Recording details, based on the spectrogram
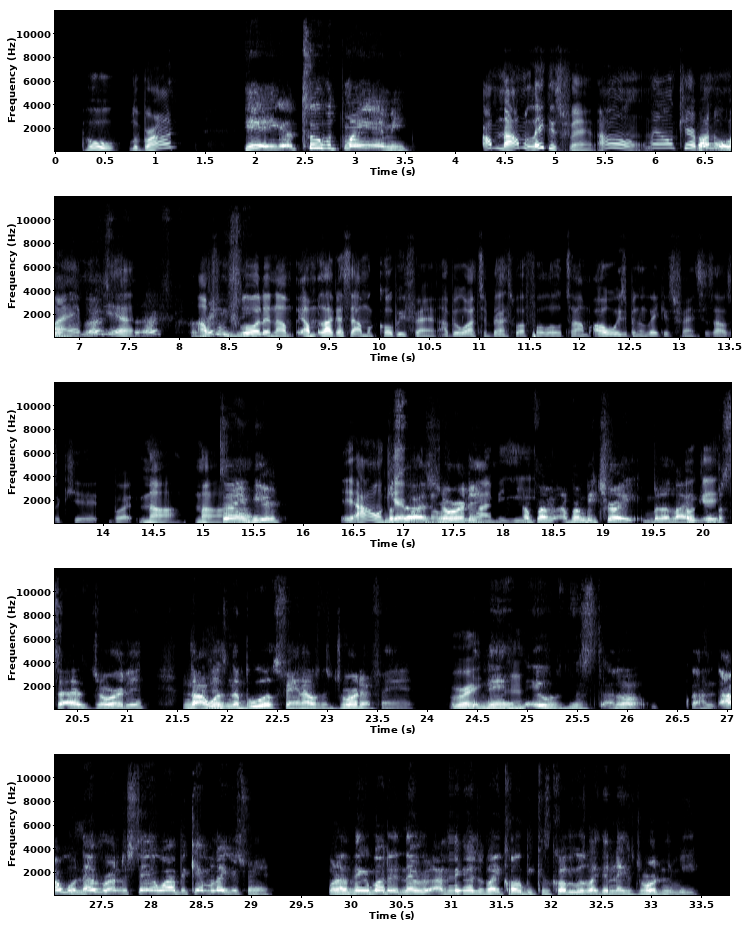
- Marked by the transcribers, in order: other background noise
- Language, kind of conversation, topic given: English, unstructured, How does customizing avatars in video games help players express themselves and feel more connected to the game?
- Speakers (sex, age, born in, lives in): male, 30-34, United States, United States; male, 35-39, United States, United States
